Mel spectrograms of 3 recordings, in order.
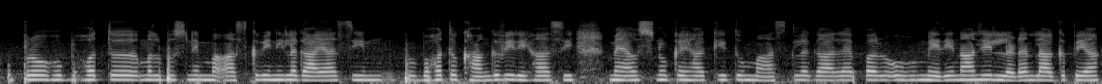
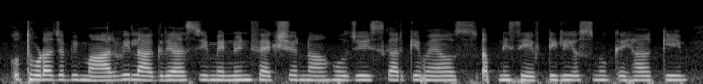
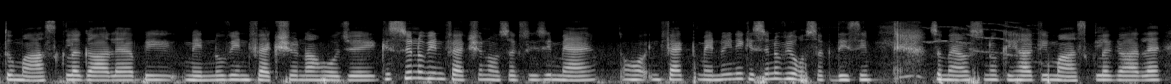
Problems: background sounds at intervals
